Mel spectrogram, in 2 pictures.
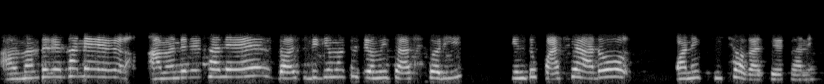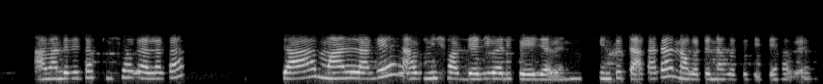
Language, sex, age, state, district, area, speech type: Bengali, female, 45-60, West Bengal, Uttar Dinajpur, urban, conversation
